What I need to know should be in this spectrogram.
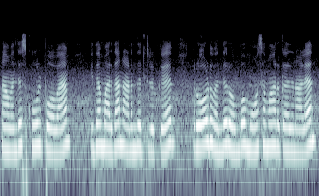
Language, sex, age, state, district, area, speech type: Tamil, female, 45-60, Tamil Nadu, Tiruvarur, rural, spontaneous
